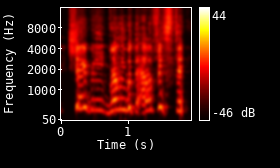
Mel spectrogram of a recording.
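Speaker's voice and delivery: ordinary talk, nothing marked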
